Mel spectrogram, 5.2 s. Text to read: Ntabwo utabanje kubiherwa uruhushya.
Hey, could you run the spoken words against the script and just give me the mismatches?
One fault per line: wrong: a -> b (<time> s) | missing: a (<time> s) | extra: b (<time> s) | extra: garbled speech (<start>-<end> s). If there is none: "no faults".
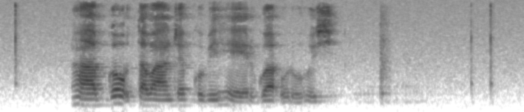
no faults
